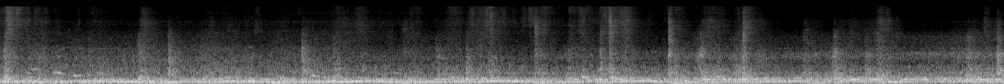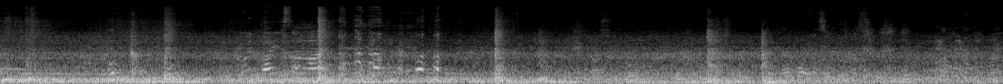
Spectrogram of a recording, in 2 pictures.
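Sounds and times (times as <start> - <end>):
railway car rumbling on rails: 0.0 - 20.0.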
